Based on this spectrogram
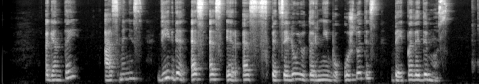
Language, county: Lithuanian, Telšiai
